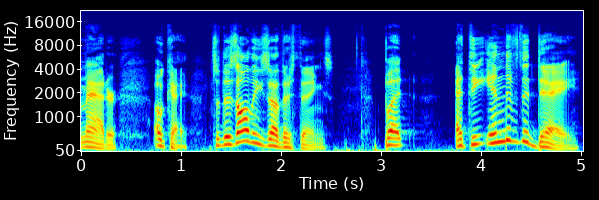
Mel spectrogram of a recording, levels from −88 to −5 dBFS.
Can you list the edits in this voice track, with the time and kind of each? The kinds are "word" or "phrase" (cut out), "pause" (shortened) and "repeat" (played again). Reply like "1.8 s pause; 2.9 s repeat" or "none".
none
